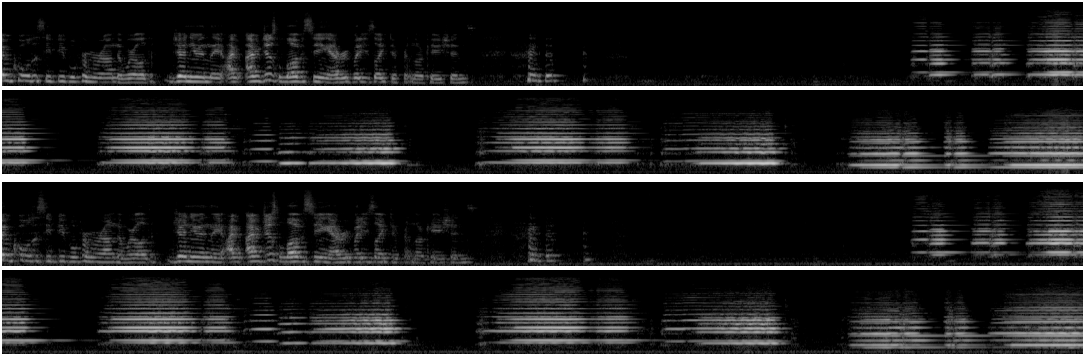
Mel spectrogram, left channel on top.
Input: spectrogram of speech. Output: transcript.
cool to see people from around the world. Genuinely, I just love seeing everybody's, like, different locations.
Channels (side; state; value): both; normal; correlation 0.19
